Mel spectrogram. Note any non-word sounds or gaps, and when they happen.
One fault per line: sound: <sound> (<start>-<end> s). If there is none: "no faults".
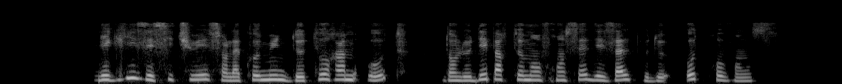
no faults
